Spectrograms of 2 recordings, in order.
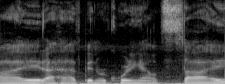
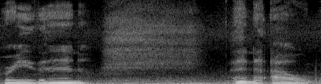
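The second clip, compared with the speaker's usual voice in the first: guided meditation. Acted. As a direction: guide the breath calmly. Leads a breathing meditation.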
